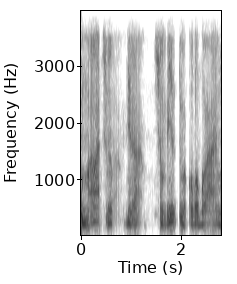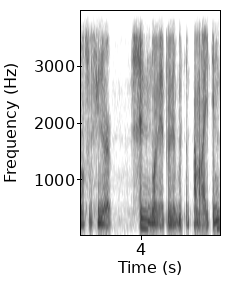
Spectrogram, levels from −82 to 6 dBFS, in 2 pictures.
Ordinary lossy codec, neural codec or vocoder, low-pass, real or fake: Opus, 16 kbps; autoencoder, 44.1 kHz, a latent of 192 numbers a frame, MeloTTS; 3.6 kHz; fake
